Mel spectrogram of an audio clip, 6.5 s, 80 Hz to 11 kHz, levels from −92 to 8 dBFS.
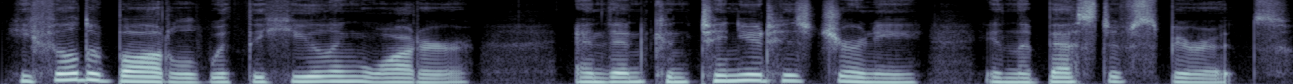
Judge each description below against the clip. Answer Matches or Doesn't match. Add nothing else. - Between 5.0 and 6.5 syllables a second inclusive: Doesn't match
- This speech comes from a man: Doesn't match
